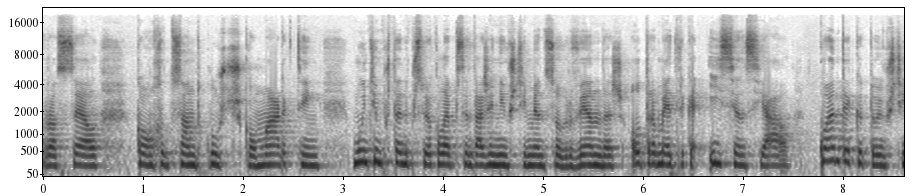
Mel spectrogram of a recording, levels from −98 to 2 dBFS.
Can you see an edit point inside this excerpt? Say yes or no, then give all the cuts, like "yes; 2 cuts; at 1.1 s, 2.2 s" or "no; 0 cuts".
no; 0 cuts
